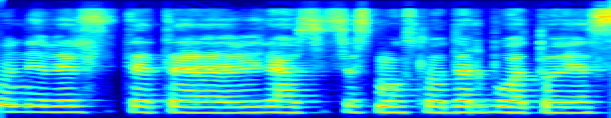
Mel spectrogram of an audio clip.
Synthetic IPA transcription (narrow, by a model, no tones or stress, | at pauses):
ʊnʲɪʋʲɛɾʲsʲɪ̥t̪ʲæt̪ɐʋʲiːɾʲɛʊsʲɛsʲɛsmoːkslˠoːd̪ɐrbuɔt̪oːjɛs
